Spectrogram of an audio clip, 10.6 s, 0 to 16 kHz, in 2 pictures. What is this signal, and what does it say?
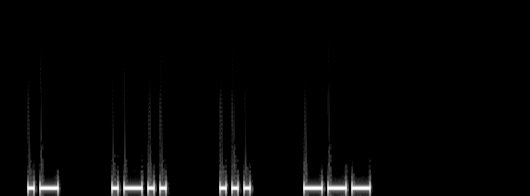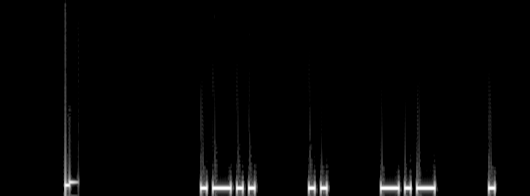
Morse code, heard as a keyed tone, about 20 wpm, spaced as for 11 wpm, 700 Hz. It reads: ALSO LIKE
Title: 3x Character Spacing - Top 300 Words - 20wpm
